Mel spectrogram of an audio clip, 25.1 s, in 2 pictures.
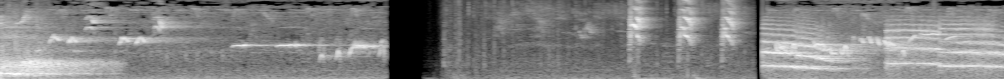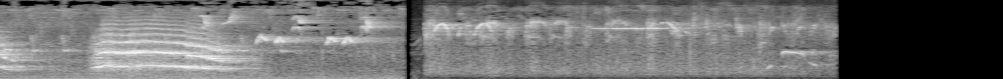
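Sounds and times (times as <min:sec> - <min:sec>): birds chirping: 0:00.0 - 0:04.8, 0:06.0 - 0:23.0
elephant trumpeting: 0:09.6 - 0:13.1, 0:13.7 - 0:15.8.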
